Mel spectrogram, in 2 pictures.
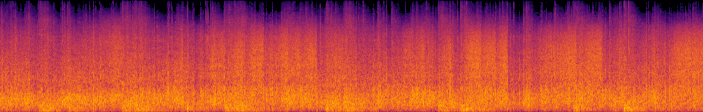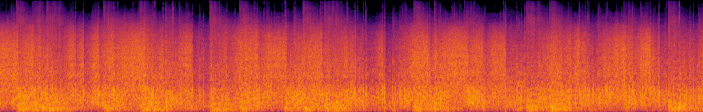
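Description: Fireworks display: a continuous barrage of overlapping shell bursts and crackle, with no break.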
